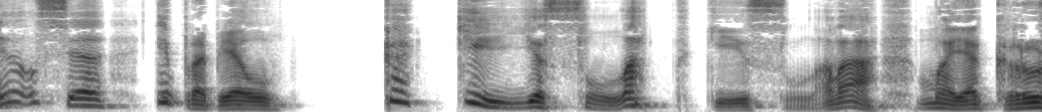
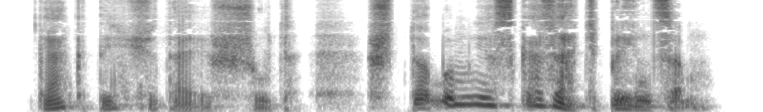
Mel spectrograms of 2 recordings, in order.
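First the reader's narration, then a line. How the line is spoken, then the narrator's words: Quiet question. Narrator (Russian): Король тихо спросил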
